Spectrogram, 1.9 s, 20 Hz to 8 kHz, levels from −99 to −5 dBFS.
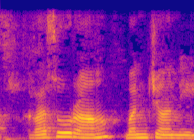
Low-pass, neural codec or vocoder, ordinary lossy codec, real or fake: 7.2 kHz; codec, 24 kHz, 0.9 kbps, WavTokenizer, medium speech release version 2; none; fake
